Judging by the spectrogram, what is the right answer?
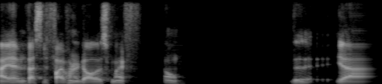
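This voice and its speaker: Speaking with a Quebecois French accent, this native French-speaking man from Quebec is a guest in a casual chat. His lowish voice is smooth with fairly even intonation, though his delivery is halting, full of restarts and fillers.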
